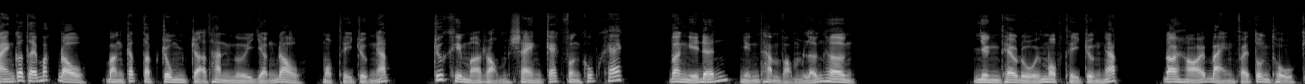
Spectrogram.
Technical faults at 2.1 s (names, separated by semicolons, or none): none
